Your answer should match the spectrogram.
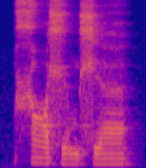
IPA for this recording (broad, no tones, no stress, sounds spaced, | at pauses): x ɑ xʲ ʌ m xʲ æ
